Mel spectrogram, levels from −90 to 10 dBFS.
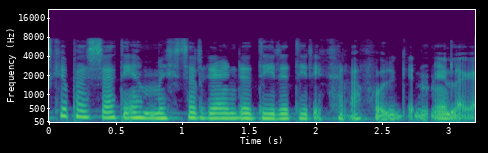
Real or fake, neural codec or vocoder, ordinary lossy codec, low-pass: real; none; none; none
